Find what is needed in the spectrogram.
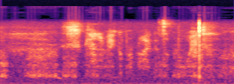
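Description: A woman's soft, whispered voice with breathy laughter, and a sharp click near the end as the webcam is handled.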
